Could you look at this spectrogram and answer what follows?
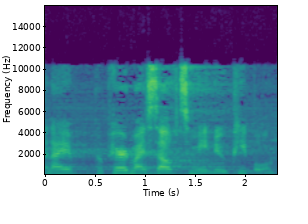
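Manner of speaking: ordinary talk, nothing marked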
